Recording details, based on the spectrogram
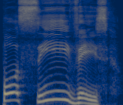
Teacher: o som tanto da vogal E quanto da semivogal I, eles saem todo pela cavidade oral. Então, é um ditongo decrescente oral, tá bom, pessoal?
